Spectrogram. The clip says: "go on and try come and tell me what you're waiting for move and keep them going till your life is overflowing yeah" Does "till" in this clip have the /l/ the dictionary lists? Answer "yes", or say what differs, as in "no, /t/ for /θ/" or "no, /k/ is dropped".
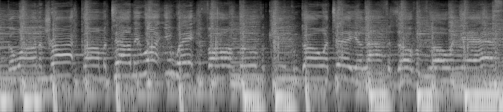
yes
